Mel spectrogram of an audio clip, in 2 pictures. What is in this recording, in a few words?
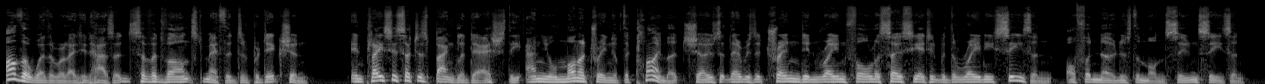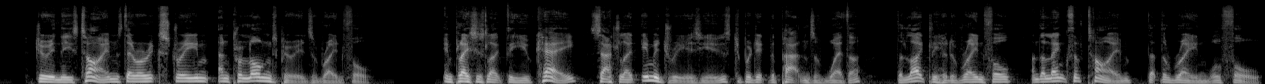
TEST SCRIPT BRITISH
